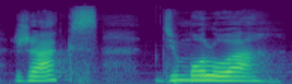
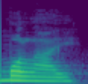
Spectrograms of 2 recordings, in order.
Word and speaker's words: Jacques de Molay: maçônica, o grão-mestre da Ordem dos Cavaleiros Templários, Jacques de Molay. Assim se pronuncia? Ou Molay? Molay?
